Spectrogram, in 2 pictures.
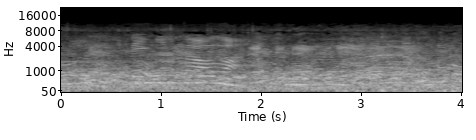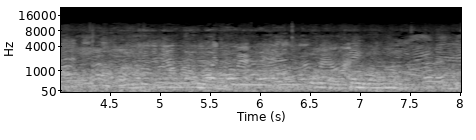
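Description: A large outdoor crowd of men and women chatters and calls out nearby.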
